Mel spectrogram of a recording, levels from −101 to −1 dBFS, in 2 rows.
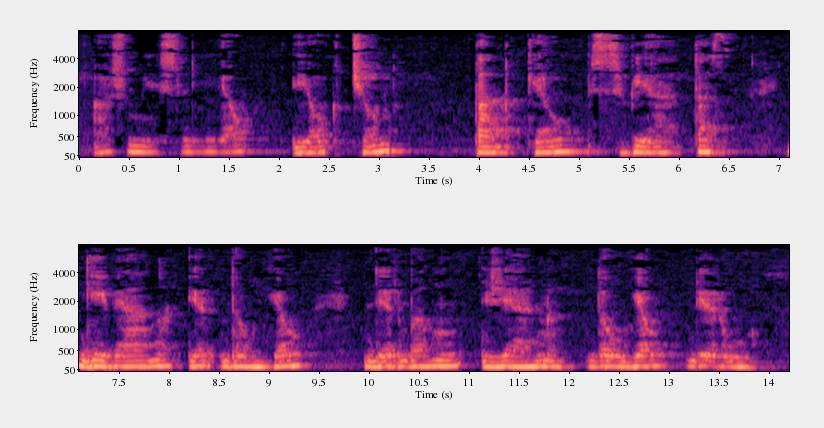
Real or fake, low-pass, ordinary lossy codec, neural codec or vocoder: fake; 7.2 kHz; MP3, 32 kbps; codec, 16 kHz, 16 kbps, FreqCodec, larger model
